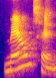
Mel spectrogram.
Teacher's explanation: 美国人在发音的时候，他不发成 ten，他发成我们中国的那个嗯的那个音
